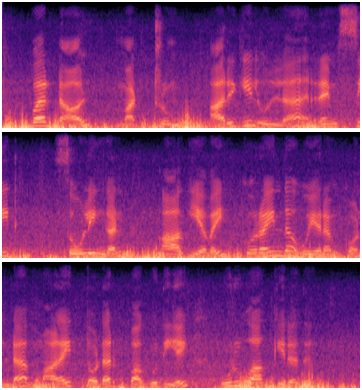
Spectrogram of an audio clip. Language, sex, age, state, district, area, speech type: Tamil, female, 30-45, Tamil Nadu, Vellore, urban, read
